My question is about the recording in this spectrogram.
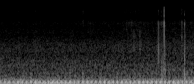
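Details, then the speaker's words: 2012 Hyundai Accent automatic, after loosening the exhaust joint: it starts on one click and settles into a low, steady idle with an even pulse and no misses. Good idle after relieving the suspected exhaust restriction. "One click siya. Good idling. Good idle. Ayun. Good idling, oh."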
